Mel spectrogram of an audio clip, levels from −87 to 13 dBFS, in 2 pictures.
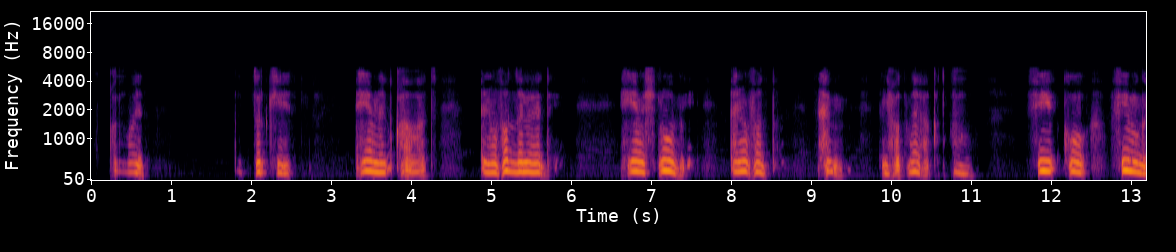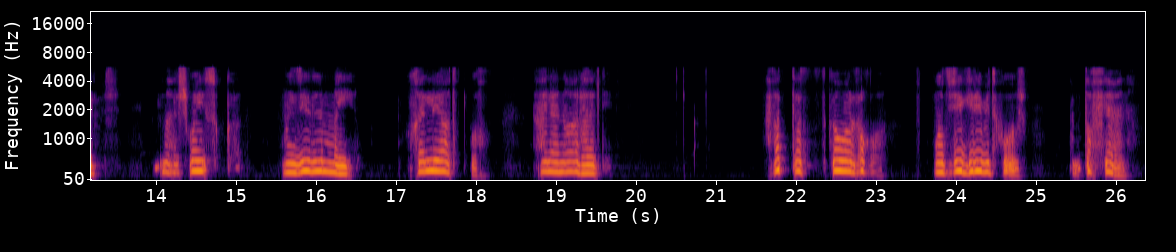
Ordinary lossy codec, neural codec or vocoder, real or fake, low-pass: AAC, 48 kbps; none; real; 5.4 kHz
